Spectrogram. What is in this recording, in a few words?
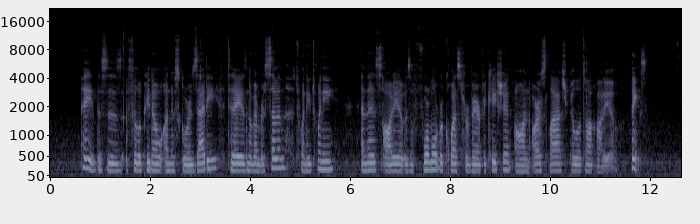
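Verification, female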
